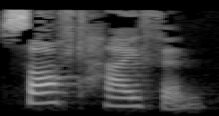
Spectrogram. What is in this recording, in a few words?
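"Soft hyphen", English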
